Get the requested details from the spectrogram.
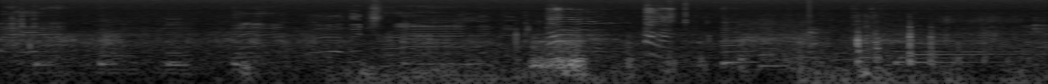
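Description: Water laps against the hull of a small boat.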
